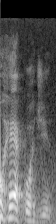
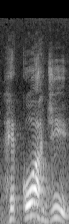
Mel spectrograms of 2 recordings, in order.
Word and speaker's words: recorde: como é recorde o record a o brasil bateu o recorde as incensado está certo bateu o record o recorde não o correto é recorde os concursos cobra direto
